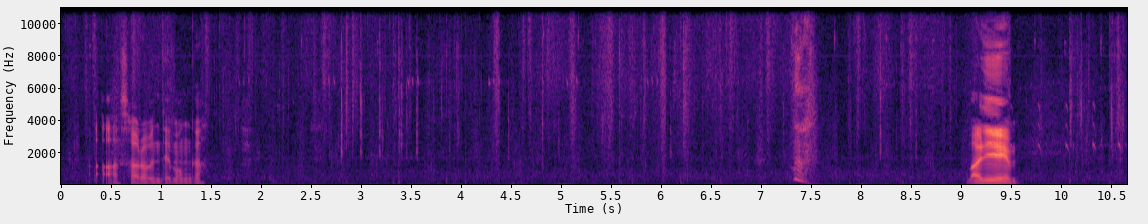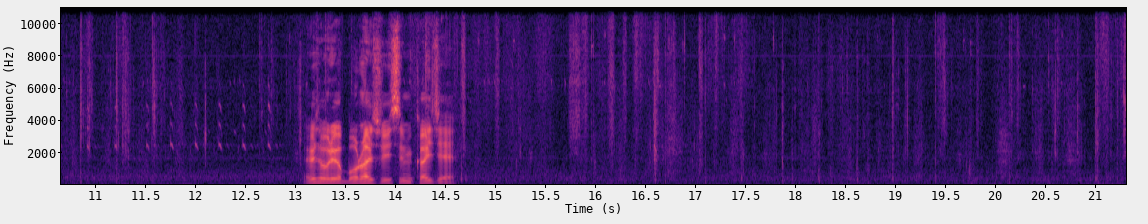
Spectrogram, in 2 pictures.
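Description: Footsteps tread softly on grass and gravel.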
